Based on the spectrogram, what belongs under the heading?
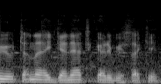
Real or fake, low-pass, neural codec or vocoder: real; 14.4 kHz; none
